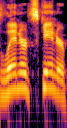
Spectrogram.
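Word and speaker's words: Lynyrd Skynyrd: First thing we have here is Leonard Skinner, pronounced Leonard Skard, Tuesday's Gone with the Wind.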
